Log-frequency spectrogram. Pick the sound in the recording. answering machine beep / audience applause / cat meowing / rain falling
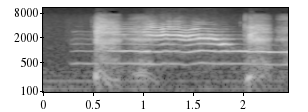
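cat meowing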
